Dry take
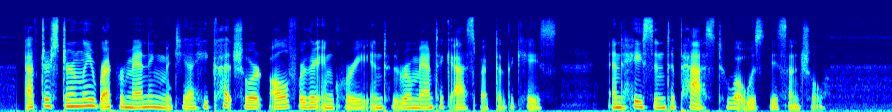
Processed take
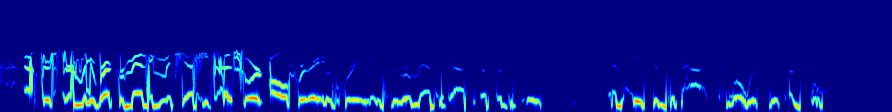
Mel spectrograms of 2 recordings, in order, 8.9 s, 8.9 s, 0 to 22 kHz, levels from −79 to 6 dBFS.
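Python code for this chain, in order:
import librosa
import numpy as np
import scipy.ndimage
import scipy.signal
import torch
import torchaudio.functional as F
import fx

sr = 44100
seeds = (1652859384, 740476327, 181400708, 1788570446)

y = fx.sine_speech(x, sr)
y = fx.filter_sweep_lowpass(y, sr, from_hz=2800.0, to_hz=320.0, start_s=2.55, end_s=3.46, q=1.1)
y = y * 10.0 ** (-4.0 / 20.0)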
